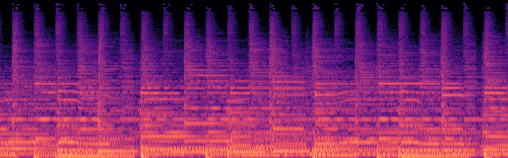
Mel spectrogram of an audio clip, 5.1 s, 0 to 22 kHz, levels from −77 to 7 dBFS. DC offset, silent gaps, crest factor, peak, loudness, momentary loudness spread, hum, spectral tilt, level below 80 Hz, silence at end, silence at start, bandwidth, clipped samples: under 0.1%; none; 14 dB; 0 dBFS; -15 LUFS; 2 LU; none; -6 dB/octave; -22 dBFS; 0 s; 0 s; over 20 kHz; under 0.1%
